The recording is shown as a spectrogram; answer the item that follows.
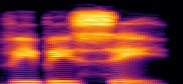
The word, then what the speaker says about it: BhBC: written as BHBC Alba, with the acronym pronounced VBC.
